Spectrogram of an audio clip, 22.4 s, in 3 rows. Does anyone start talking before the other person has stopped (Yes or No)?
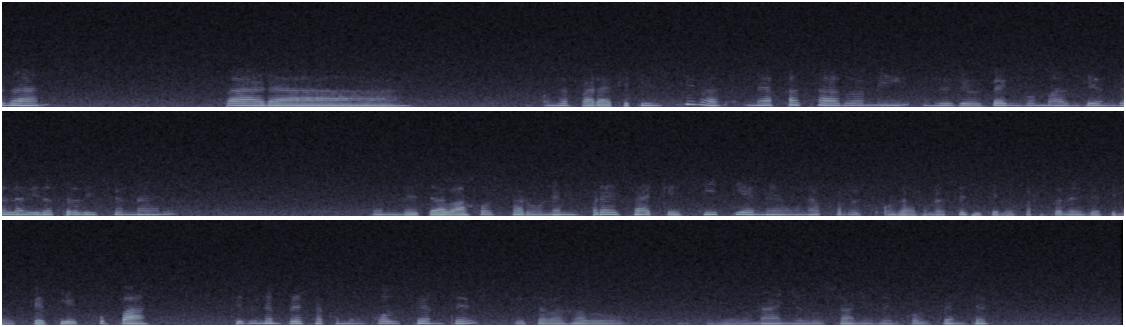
No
